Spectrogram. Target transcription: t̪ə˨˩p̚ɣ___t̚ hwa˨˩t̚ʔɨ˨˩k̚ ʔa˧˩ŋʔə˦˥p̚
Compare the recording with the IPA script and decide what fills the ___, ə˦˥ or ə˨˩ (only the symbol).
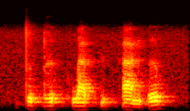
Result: ə˨˩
